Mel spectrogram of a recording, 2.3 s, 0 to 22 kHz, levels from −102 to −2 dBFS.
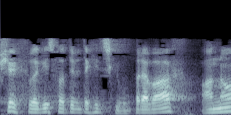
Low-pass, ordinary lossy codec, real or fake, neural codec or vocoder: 5.4 kHz; MP3, 24 kbps; fake; codec, 16 kHz, about 1 kbps, DyCAST, with the encoder's durations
